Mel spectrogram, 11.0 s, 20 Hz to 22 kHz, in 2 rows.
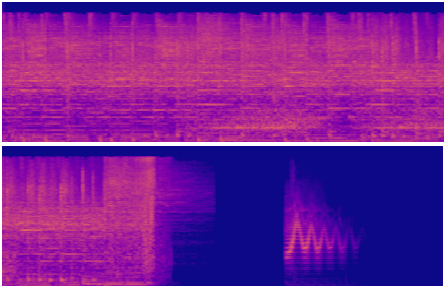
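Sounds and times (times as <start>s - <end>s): cartoon boing spring: 9.1s - 10.1s.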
